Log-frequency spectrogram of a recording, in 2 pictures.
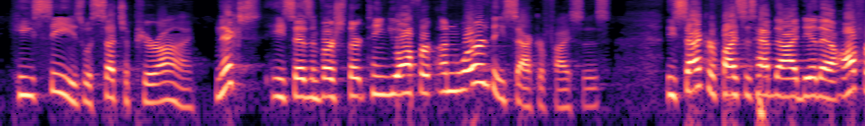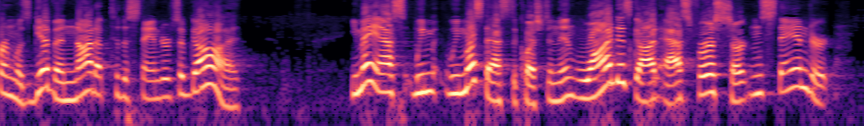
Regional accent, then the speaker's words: Kentucky, United States; I grew up in Kentucky

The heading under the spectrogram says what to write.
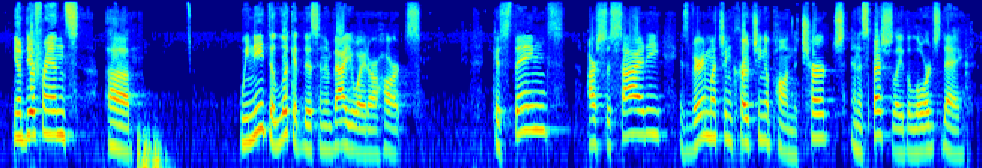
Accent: Kentucky, United States; I grew up in Kentucky

